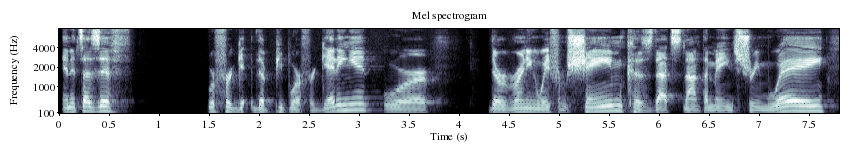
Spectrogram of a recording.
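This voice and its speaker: Guy from brazil raised in the us, podcast host, mid pitch, chatty and kinda halting. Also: lively intonation. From born in Brazil, grew up in the United States from age eight. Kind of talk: casual conversational interviewing.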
